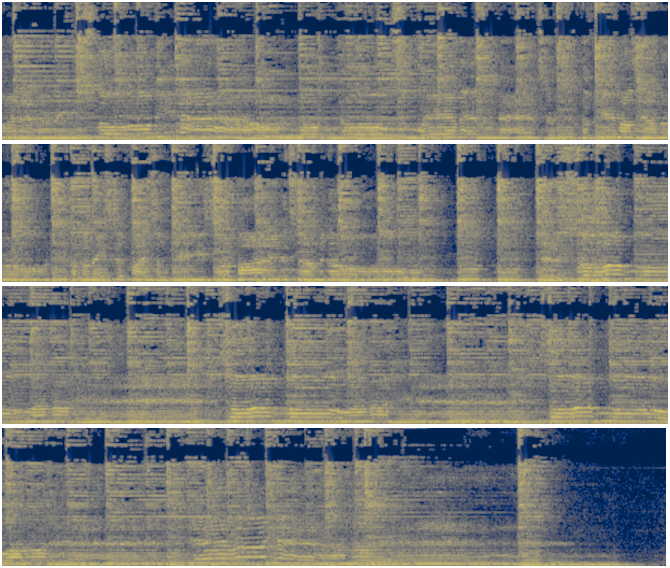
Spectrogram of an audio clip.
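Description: Strummed acoustic guitar with a man singing long, wavering held notes over it in a live acoustic song. The music stops right at the end.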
